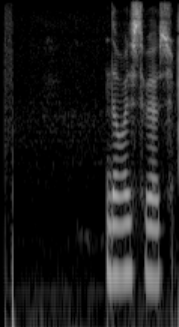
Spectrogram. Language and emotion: Russian, neutral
